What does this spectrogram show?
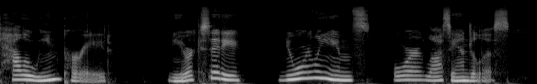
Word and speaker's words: New Orleans: listening and we're like New Orleans it's New Orleans we don't pronounce all of the letters my apologies Mark no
